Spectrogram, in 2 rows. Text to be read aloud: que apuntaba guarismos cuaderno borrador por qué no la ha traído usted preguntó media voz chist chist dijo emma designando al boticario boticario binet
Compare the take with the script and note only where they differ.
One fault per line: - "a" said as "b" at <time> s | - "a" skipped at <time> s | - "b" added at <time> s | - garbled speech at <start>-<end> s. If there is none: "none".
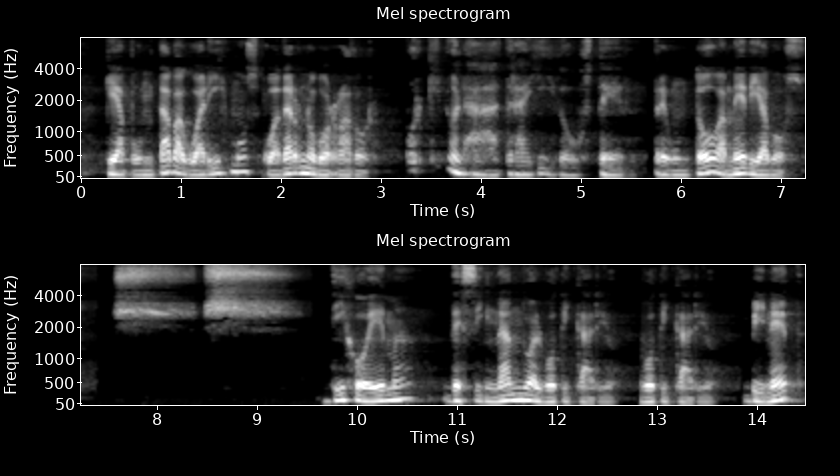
none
